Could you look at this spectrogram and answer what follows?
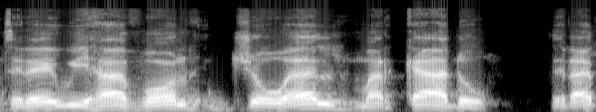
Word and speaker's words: Mercado: This is the How Did They Grow podcast, and today we have on Joel Mercado. Did I pronounce that properly? Yeah, Mercado's market in Spanish, but yeah, Mercado in English, if you say it that way, yeah.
